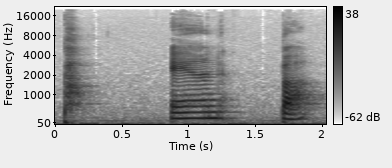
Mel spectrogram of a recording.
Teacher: p and b, both made by bringing the lips together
